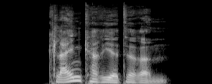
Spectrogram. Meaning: strong dative masculine/neuter singular comparative degree of kleinkariert
- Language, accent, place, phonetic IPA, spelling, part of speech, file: German, Germany, Berlin, [ˈklaɪ̯nkaˌʁiːɐ̯təʁəm], kleinkarierterem, adjective, De-kleinkarierterem.ogg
